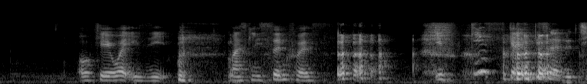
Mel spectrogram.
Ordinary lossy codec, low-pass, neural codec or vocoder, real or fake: AAC, 48 kbps; 7.2 kHz; vocoder, 22.05 kHz, 80 mel bands, Vocos; fake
